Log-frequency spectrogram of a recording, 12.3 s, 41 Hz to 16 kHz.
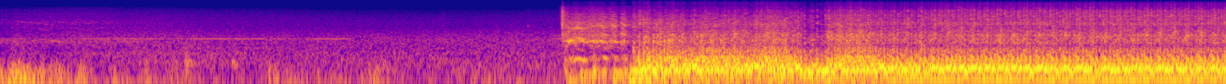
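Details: Jeep KJ fitted with a Lexus UZFE V8, started through a push-start button kit after the SKIM immobilizer was deleted. Brief crank, then it settles into a strong, even, steady idle with no misses or knocks.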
